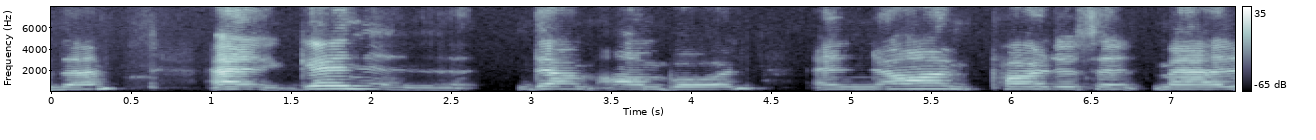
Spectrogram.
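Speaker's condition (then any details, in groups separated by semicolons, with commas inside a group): ALS; speech affected but still understandable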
